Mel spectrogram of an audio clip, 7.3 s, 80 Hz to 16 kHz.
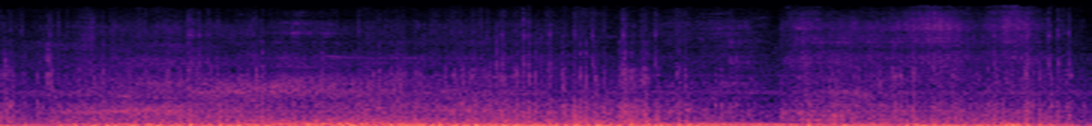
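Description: DUB 10-inch car subwoofer running free-air, without a box, playing loud, deep bass at high cone excursion.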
